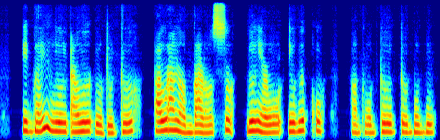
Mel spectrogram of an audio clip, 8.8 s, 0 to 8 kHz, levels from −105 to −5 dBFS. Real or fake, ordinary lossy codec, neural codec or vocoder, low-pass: fake; none; codec, 16 kHz, 0.5 kbps, FreqCodec, larger model; 7.2 kHz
